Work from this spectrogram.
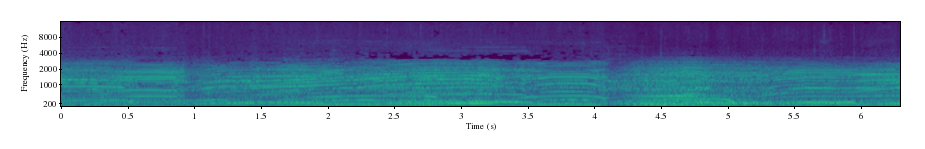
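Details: Many Hereford and white-faced calves at a sale, bawling together in a steady wall of overlapping moos, several arched calls swelling and fading without pause.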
